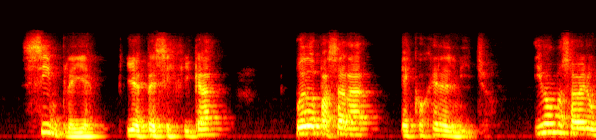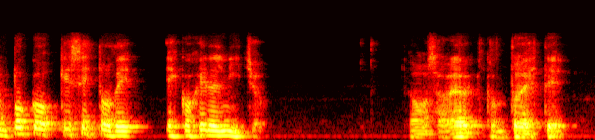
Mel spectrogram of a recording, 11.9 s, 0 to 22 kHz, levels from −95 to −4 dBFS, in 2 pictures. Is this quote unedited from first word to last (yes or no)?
no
